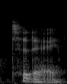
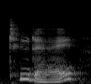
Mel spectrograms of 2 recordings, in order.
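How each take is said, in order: First: "today" with a schwa, tuh-day; schwa reduction. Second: "today" with a full oo, too-day; wrong pronunciation. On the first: Teacher shows students the right way, schwa. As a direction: say it lightly with a schwa. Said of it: "I reduce that vowel to a schwa". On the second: Teacher shows students the wrong way, pure oo. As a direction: pronounce the first vowel as pure oo. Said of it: "I don't say today". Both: Shown as a demonstration.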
